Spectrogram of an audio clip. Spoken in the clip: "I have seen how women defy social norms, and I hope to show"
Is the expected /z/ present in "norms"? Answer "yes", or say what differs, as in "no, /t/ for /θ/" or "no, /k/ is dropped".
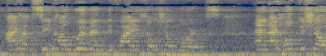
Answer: no, /s/ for /z/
